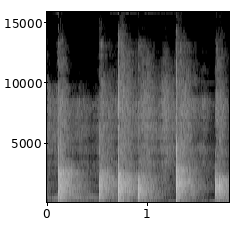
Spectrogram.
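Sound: audience clapping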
